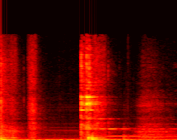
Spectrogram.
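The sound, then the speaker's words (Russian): A wine glass is handled, with a couple of light clinks and a sharp bright tap near the middle, plus faint rubbing and scraping. “Смотри, как пафосно можно держать бокал. Ты так не держи, потому что ты разобьешь.”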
